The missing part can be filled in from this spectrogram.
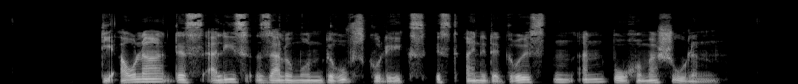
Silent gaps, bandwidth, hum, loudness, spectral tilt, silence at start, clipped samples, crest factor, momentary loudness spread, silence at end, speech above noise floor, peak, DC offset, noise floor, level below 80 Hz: none; 11.5 kHz; none; -23 LUFS; -3.5 dB/octave; 1 s; under 0.1%; 22 dB; 8 LU; 0.8 s; 54 dB; -2 dBFS; under 0.1%; -77 dBFS; -46 dBFS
